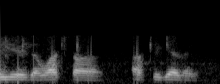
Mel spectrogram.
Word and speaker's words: Ouachita: I guess you'd be the pride of Ouachita Baptist University, correct? – Yes, sir.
